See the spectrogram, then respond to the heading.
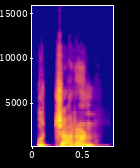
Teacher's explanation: त के बाद च है तो त भी आधा च बन जाएगा।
